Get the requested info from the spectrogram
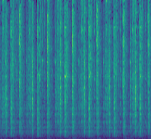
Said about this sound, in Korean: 평범한 집들 사이로 작은 간판이 하나 보입니다. 야디의 옷수선 가게. 가게 문을 열고 들어가니 쉼없이 움직이는 재봉틀 소리가 반갑게 맞아줍니다.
